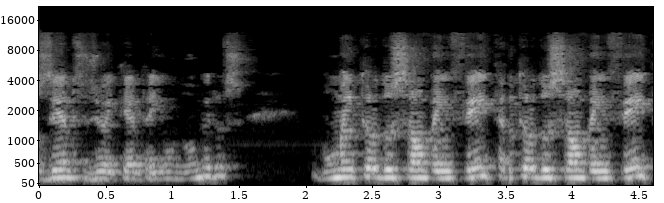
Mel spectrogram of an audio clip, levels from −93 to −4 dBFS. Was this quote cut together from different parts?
yes; 1 cut; at 3.5 s

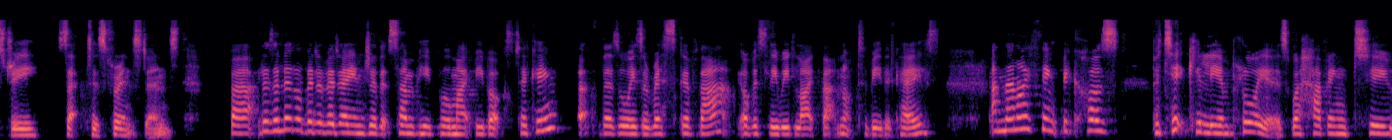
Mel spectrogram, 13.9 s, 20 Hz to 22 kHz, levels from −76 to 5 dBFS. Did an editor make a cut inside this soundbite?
no; 0 cuts

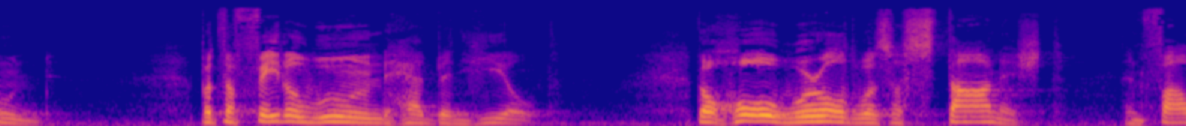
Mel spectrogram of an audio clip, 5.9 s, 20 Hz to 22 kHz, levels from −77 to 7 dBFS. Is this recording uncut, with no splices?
yes; 0 cuts

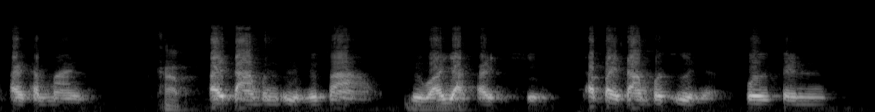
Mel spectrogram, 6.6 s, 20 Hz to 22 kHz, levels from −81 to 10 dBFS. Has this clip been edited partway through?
no; 0 cuts

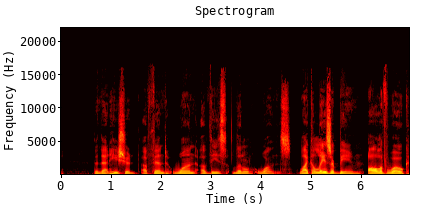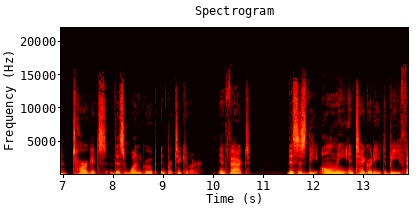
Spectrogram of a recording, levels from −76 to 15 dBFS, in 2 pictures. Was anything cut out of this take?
yes; 5 cuts; at 1.5 s, 4.7 s, 6.0 s, 7.1 s, 9.9 s

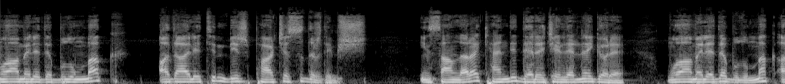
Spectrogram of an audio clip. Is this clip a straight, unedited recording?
yes; 0 cuts

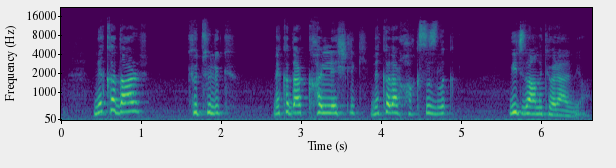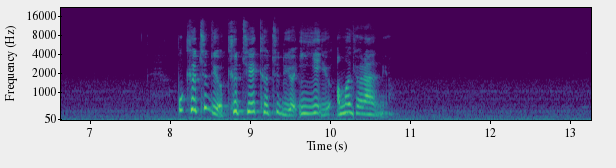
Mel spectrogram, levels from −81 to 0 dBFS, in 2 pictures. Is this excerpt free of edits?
no; 2 cuts; at 9.9 s, 10.3 s

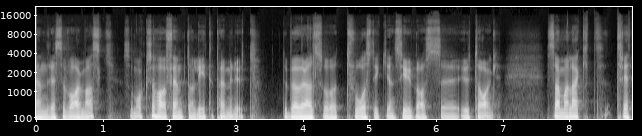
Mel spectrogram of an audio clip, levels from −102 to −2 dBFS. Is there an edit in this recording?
no; 0 cuts

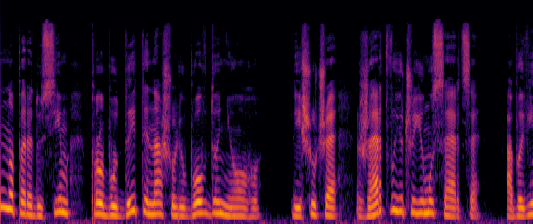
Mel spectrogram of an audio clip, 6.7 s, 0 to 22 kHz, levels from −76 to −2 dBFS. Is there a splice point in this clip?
no; 0 cuts

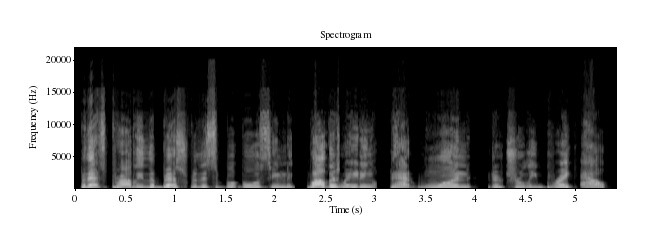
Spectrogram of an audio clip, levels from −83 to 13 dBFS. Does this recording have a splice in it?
yes; 6 cuts; at 1.1 s, 1.6 s, 2.2 s, 2.6 s, 3.0 s, 4.1 s

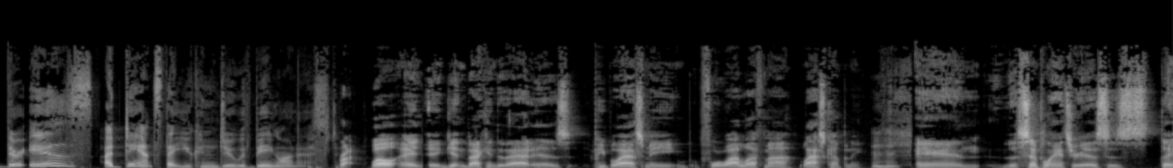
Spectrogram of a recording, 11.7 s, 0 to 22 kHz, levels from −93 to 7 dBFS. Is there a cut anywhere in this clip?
no; 0 cuts

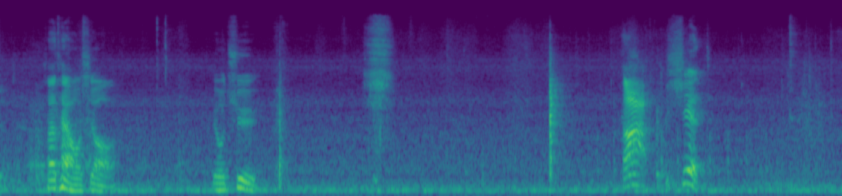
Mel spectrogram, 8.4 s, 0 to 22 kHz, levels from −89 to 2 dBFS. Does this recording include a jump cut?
no; 0 cuts

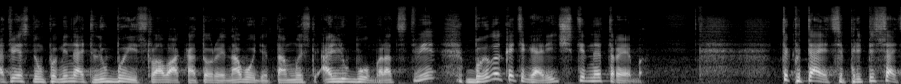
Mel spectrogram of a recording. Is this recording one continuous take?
no; 1 cut; at 7.9 s

